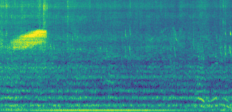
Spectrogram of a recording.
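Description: Honey bees give a steady, low, droning buzz that holds evenly throughout.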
